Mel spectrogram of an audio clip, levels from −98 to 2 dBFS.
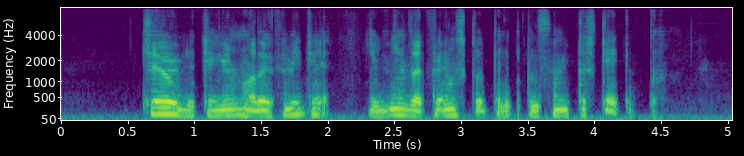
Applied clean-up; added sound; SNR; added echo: neural diffusion model UNIVERSE++.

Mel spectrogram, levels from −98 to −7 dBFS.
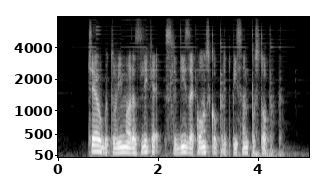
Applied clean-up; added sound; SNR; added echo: neural mask model DeepFilterNet 3.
